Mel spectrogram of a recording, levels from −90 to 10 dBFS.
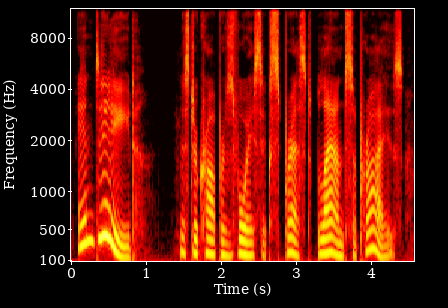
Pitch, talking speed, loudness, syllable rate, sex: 210 Hz, 90 wpm, -16 LUFS, 3.8 syllables/s, female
